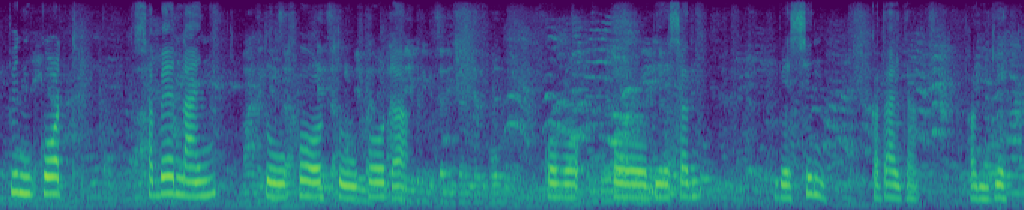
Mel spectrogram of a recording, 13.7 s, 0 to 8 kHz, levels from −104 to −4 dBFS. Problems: background conversations at intervals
